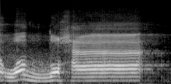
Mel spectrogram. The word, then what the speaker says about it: wadduha: Tapi alif tidak menerima apa? Harakat. Karena itu dibacanya wadduha.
